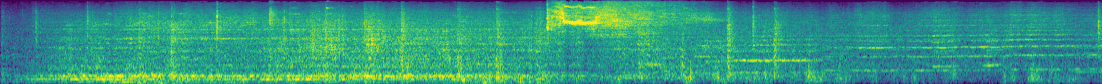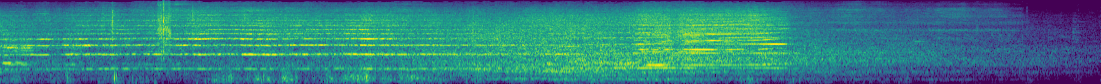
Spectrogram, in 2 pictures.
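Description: Electric regional push-pull train sounding its horn for about five seconds, then rolling past with wheels squealing on the curved station tracks and rail joints clicking, fading out near the end.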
